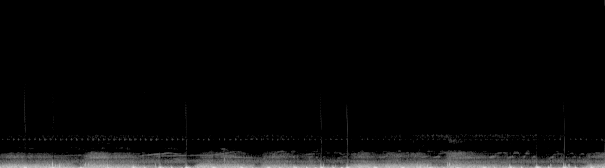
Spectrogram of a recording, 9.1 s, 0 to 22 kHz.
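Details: 34-year-old man, heart recorded at the mitral/bicuspid valve area after a quick morning jog: rapid, regular thumping at about 150 a minute; sinus tachycardia after exercise.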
